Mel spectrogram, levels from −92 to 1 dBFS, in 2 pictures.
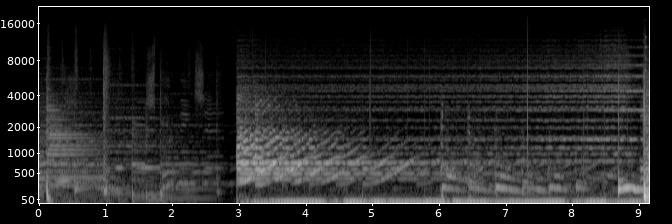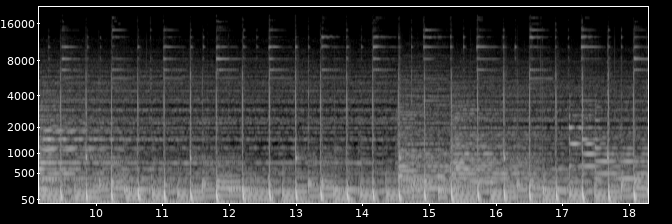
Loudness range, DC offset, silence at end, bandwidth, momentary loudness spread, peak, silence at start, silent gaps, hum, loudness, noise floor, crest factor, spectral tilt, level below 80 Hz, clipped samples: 17 LU; under 0.1%; 0 s; 15.5 kHz; 19 LU; -10 dBFS; 0 s; none; none; -32 LUFS; -62 dBFS; 22 dB; -6 dB/octave; -40 dBFS; under 0.1%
